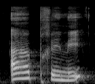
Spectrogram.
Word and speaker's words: apprennent: prononce pas le S aprené comme s'il avait un accent aigu et apren je ne prononce pas le NT à la fin le e non plus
